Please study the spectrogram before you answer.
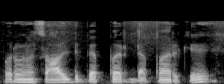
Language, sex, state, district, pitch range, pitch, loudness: Tamil, male, Tamil Nadu, Nilgiris, 105-115 Hz, 110 Hz, -17 LUFS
